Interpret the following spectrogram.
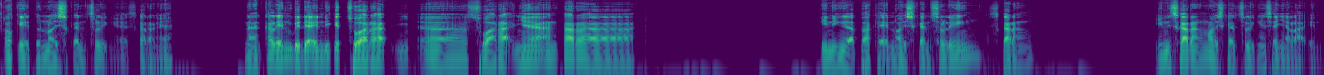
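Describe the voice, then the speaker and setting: A man's voice: lowish voice, a little slow, long pauses, no room sound. Joking man reviewing audio gear. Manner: playful, joking, chatty. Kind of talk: casual product review.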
